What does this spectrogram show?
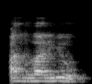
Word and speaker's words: अध्वर्यु: भाव है अध्वर्यु, घ नहीं ध। हाँ अध्वर्यु कहा जाता है। हाँ ध होगा, ध अध्वर्यु। कहीं कहीं घ लिखा हुआ मिलेगा लेकिन ध ही मतलब सही उच्चारण है इसका।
